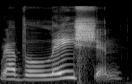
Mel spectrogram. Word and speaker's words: revelation: Again, it's on the second from last, revelation.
